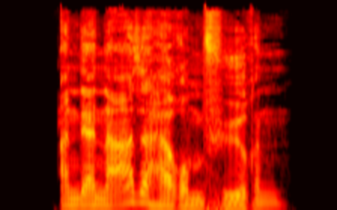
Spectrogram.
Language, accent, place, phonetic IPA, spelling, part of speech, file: German, Germany, Berlin, [an deːɐ̯ ˈnaːzə həˈʁʊmˌfyːʁən], an der Nase herumführen, verb, De-an der Nase herumführen.ogg
- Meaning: to deceive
